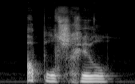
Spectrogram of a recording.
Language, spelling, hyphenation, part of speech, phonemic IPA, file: Dutch, appelschil, ap‧pel‧schil, noun, /ˈɑ.pəlˌsxɪl/, Nl-appelschil.ogg
- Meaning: apple peel, apple skin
